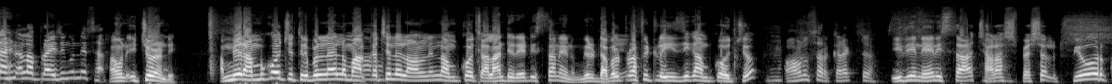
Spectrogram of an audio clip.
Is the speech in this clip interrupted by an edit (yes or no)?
yes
